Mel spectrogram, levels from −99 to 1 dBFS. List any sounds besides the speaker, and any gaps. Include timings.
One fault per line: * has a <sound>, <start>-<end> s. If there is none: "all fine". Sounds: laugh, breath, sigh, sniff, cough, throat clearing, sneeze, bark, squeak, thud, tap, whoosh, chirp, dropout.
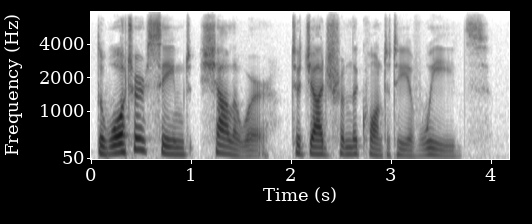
all fine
